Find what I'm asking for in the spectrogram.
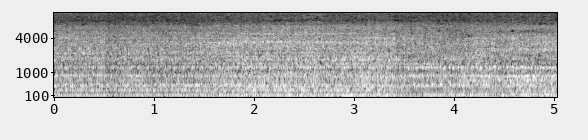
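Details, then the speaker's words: Toyota Camry 2.4 Hybrid automatic, 2011, about 250,000 km, engine running: steady even hum with no misses or stumbles across five seconds; smooth, settled four-cylinder idle, no warning lights. "รถสตาร์ทเครื่องอยู่นะครับเครื่องเดินนิ่งเดินเรียบไม่มีสะดุดนะครับ"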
